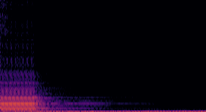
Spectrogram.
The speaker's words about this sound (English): Sound. The unpleasant blare of a door buzzer.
